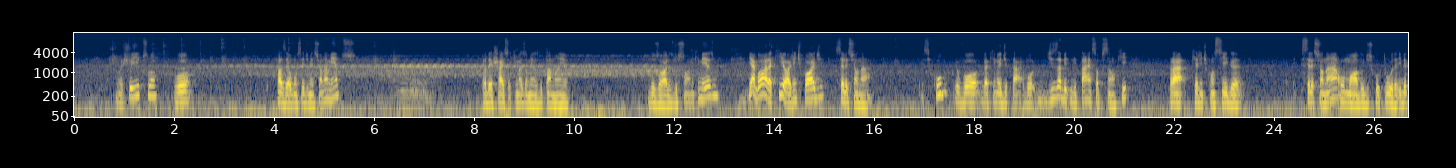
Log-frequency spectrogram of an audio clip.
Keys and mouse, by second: 0.6 middle click, 4.8 middle click, 5.3 s, 7.4 click, 8.0 ctrl+middle click, 8.6 shift+middle click, 11.0 s, 11.6 g, 14.9 click, 18.2 click, 24.2 ctrl+Tab, 25.1 ctrl+Tab.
